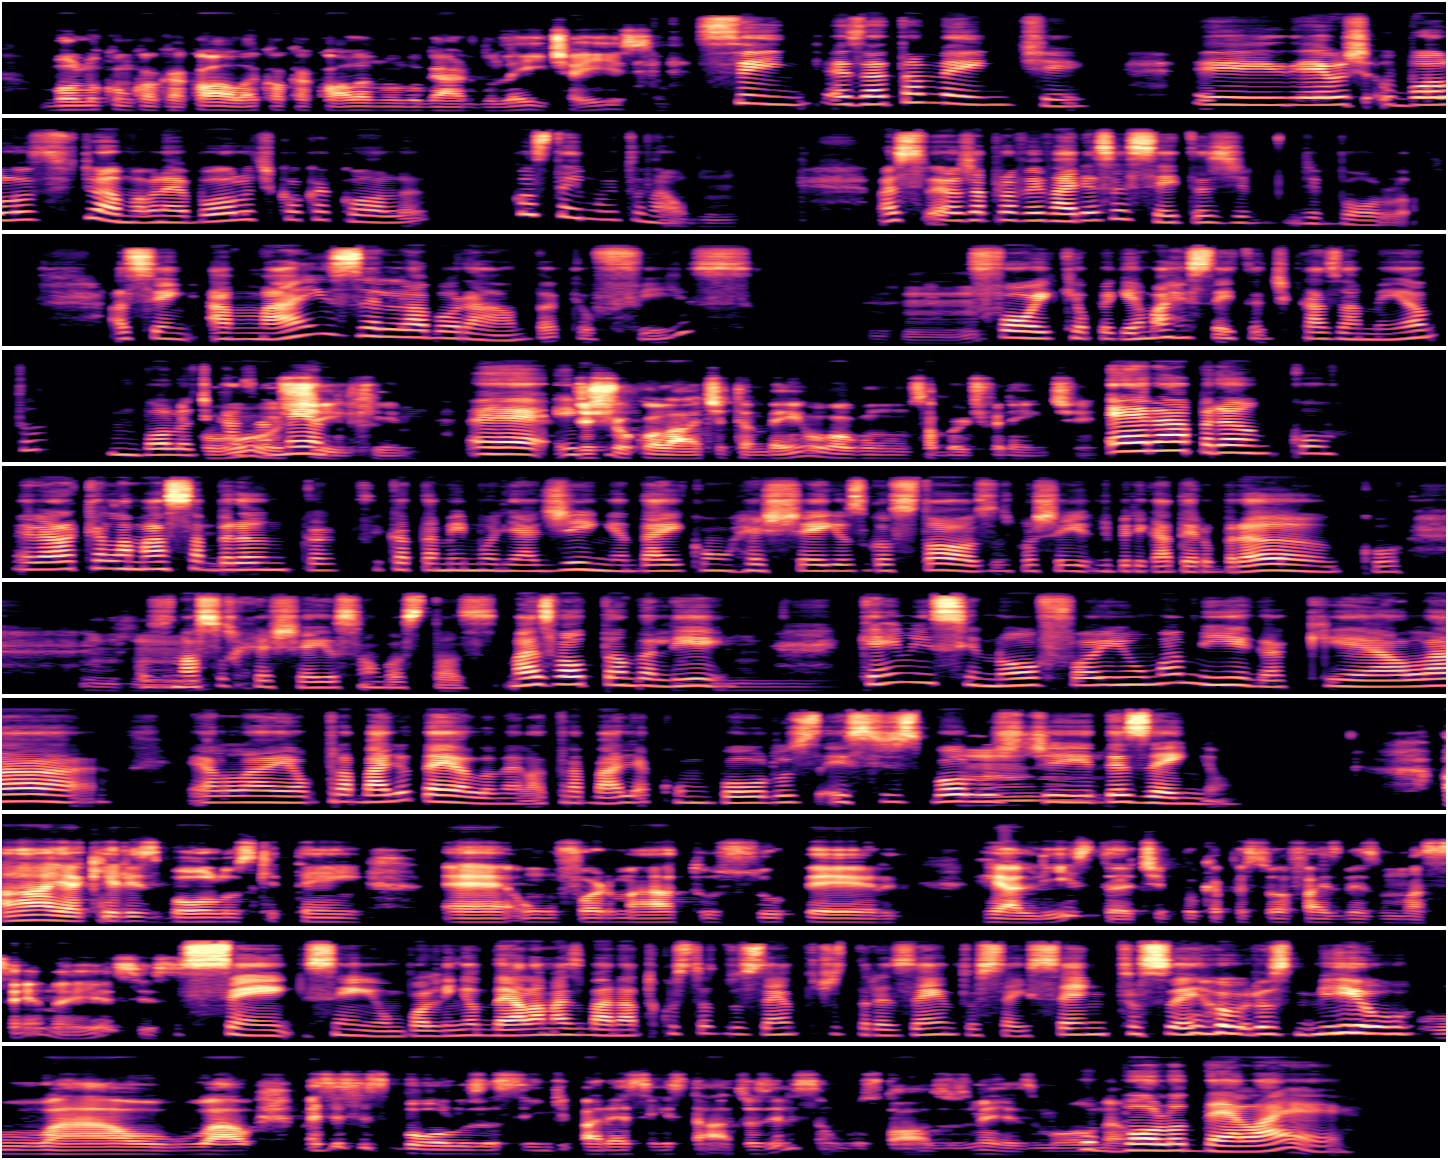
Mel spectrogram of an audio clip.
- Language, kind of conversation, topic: Portuguese, podcast, Que receita caseira você faz quando quer consolar alguém?
- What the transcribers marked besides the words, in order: laugh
